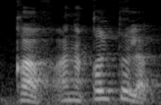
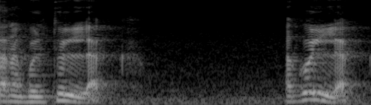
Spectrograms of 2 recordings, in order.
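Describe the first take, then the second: First: আনা কুলতু লাক with কুলতু hit hard, higher and louder; Yemeni hard qaf. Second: আনা কুলতু লাক with কুলতু said as গুলতু; Saudi pronunciation. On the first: Teacher imitates Yemenis saying the qaf hard, emphatic. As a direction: bite down on the k of কুলতু. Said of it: "খুব hard করে উচ্চারণ করে". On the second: Teacher imitating how Saudis say the phrase, softened g. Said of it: "এরা সৌদিরা বলছে". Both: Retold or imitated.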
